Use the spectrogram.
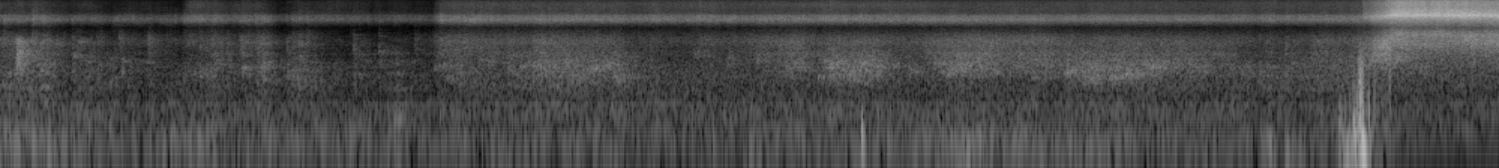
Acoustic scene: restroom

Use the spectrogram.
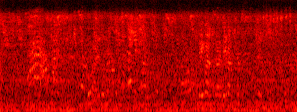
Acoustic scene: park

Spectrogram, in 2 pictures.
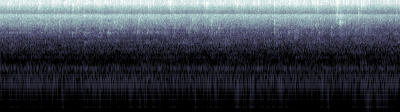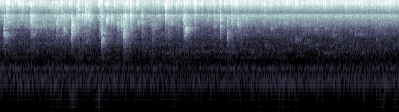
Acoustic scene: restroom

